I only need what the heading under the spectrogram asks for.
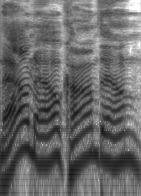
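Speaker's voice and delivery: lofty, stately, regal voice, very high and slow. Voicing a figure on deck calming a cheering crew: regal voice. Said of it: "a regal voice saying".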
